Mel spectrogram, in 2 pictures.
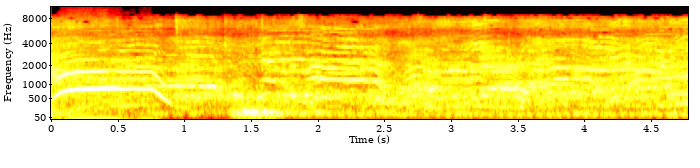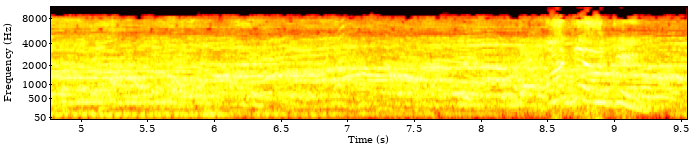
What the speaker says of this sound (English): Please give them a big round of applause, everyone.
